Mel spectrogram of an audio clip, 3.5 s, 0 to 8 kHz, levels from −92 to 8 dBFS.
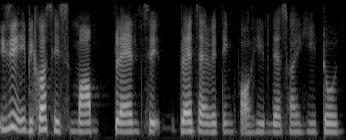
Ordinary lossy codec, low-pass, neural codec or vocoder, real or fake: Opus, 32 kbps; 7.2 kHz; none; real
